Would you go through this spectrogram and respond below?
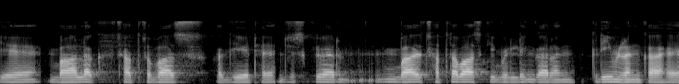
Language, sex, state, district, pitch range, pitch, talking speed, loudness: Hindi, male, Uttar Pradesh, Jyotiba Phule Nagar, 110-115 Hz, 110 Hz, 165 wpm, -21 LUFS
